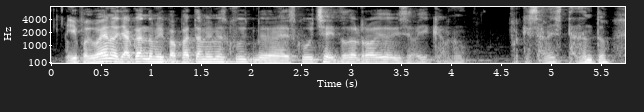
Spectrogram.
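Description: A man talks in a monotone, flat intonation. His loudness swings widely. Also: fairly quick pace. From Mexico, Jalisco (Lagos de Moreno); Jalisco, Mexico. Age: 30s. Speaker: cannabis cultivation workshop instructor; podcast guest. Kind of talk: casual interview chat. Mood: relaxed, candid. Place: studio. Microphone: studio mic.

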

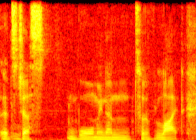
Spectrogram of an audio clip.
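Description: This is a man with a New Zealand accent. His pitch sits fairly low. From New Zealand, Wanganui. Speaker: chef; guest. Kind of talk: casual chat. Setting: studio. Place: studio.

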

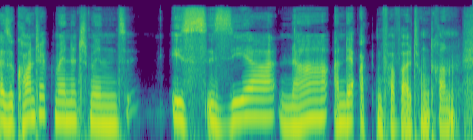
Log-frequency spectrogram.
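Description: A very slow pace with ordinary pitch variation. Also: woman. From northern Germany, Hamburg. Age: 20s. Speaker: legal tech entrepreneur, managing director. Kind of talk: interview.

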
